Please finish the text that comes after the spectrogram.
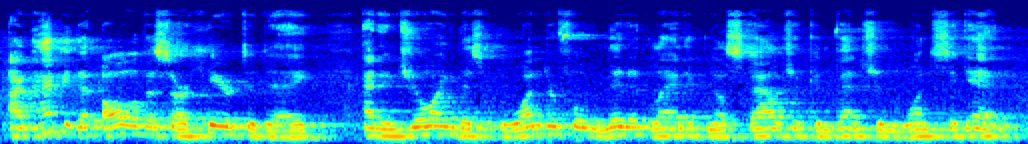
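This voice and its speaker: A man's voice: on the high side, normal speed, dark tone. A man giving a prepared introductory speech to an audience as the playwright and director of a show. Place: convention room, live on stage. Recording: roomy convention hall, distant microphone.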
